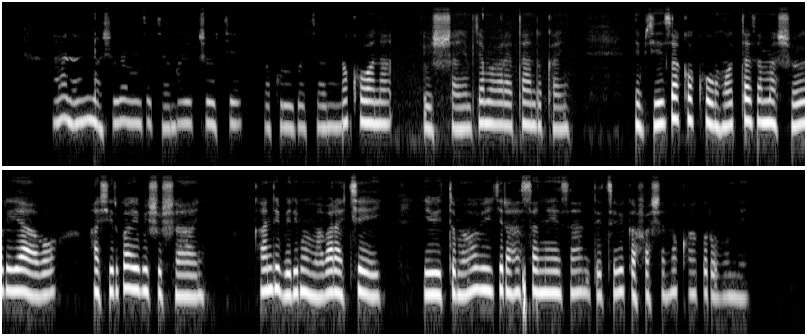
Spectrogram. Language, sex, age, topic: Kinyarwanda, female, 25-35, education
